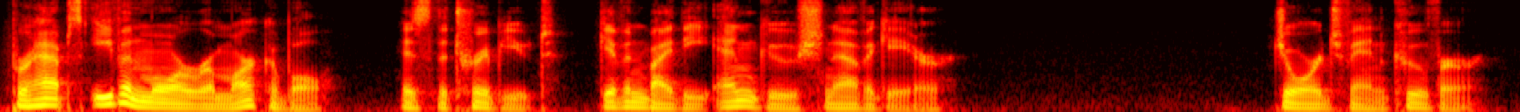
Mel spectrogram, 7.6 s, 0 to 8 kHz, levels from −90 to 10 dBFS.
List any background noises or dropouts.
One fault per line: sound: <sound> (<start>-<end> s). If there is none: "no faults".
no faults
